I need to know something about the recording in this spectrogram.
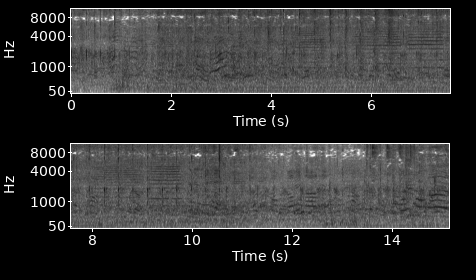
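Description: Folk music plays from a passing parade float.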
